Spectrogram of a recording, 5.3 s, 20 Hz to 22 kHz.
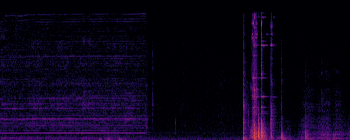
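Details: Small Hoto electric screwdriver motor, used to remove the three barrel screws on a vintage Hasselblad 50mm f/4 lens, runs with a thin, steady high whine for about two seconds, then stops; smooth and even, normal running.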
